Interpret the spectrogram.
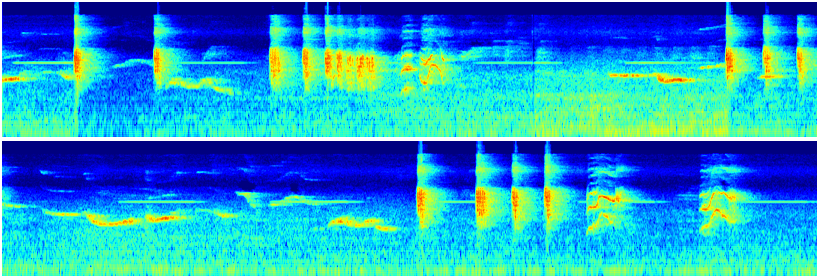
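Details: Oriental magpie-robin lure sound used to make quiet birds start singing; scratchy clicks and short rasping notes alternate with wavering whistled phrases, with a steady low hum underneath.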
